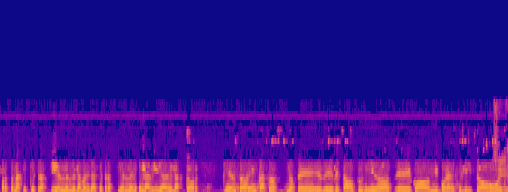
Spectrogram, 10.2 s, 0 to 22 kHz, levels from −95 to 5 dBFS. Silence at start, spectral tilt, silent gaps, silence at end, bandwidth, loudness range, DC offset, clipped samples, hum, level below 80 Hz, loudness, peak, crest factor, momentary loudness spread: 0.05 s; -4 dB/octave; none; 0 s; 10.5 kHz; 1 LU; under 0.1%; under 0.1%; none; -68 dBFS; -22 LUFS; -8 dBFS; 14 dB; 5 LU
